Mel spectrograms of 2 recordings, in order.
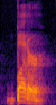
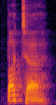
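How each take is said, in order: First: It is said in an American accent, pitch rising. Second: It is said in a British accent, pitch lowering. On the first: "When I speak with the American, my voice ... almost needs to raise up" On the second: "when I say it in the British version, it almost needs to lower"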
